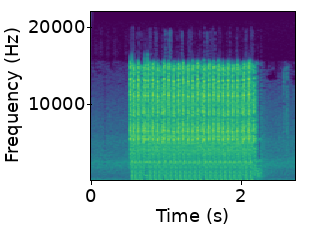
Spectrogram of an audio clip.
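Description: Vector submachine gun in PUBG Mobile firing one continuous full-auto burst of rapid, evenly spaced shots, loud and close, lasting about a second and a half before cutting off.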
